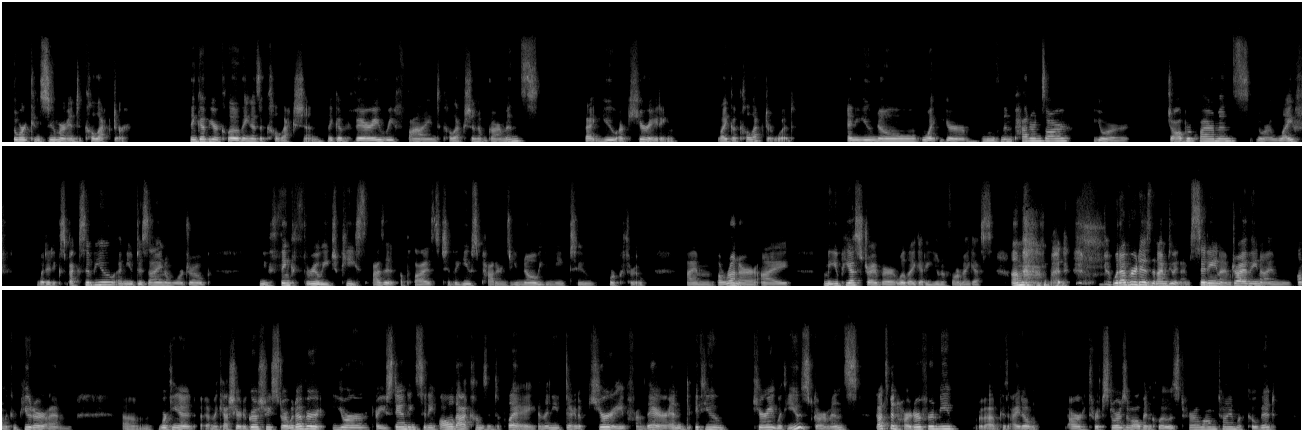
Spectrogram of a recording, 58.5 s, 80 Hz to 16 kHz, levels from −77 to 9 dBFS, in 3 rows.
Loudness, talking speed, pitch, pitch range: -24 LUFS, 160 wpm, 190 Hz, 170-240 Hz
